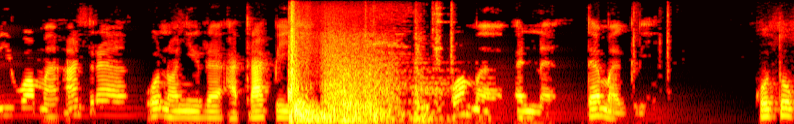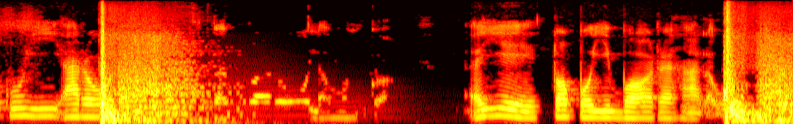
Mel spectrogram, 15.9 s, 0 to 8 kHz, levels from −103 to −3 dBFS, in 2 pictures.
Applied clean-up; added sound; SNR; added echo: classical method spectral subtraction.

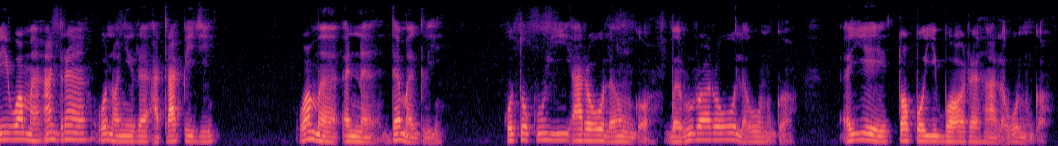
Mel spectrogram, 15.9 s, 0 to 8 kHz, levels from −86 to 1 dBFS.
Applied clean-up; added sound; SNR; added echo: none; none; none; none.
